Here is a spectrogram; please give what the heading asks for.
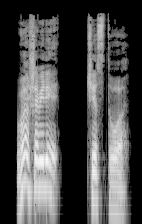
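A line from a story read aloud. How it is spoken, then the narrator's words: Cheerful start, trailing off. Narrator (Russian): Бодро начатое обращение умерло на моих губах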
